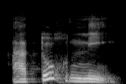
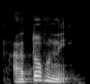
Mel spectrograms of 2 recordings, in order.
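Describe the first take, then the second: First: "Aturni" slowly, with "ni" set apart; syllable by syllable. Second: Said in the usual way. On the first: Shown as a demonstration. Teacher adding the auxiliary ni, syllable by syllable. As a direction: draw out "Aturni" part by part. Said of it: "el auxiliar ni". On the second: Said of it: "mira, fíjate".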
